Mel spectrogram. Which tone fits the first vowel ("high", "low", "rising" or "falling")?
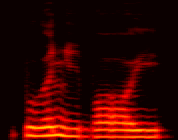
rising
